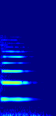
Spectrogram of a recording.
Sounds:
Wind instrument, Musical instrument, Music

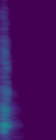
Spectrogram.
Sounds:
Hands, Finger snapping

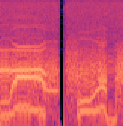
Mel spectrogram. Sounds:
Human voice, Speech

